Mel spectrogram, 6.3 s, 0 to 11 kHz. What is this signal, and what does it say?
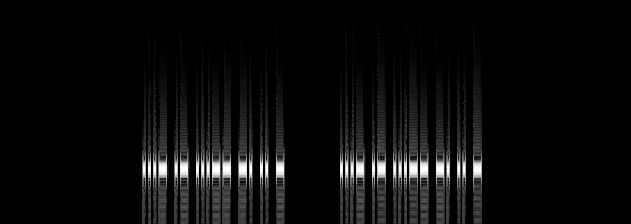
Morse code, heard as a keyed tone, about 41 wpm, 700 Hz. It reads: VA3NIT VA3NIT
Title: DXCC-100 Call Signs - 6 Characters - Repeated 2x - 45wpm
